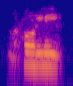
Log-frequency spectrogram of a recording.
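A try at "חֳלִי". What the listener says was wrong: It should not be holy, but it should be hurried O sound. Holy. is a guttural. The guttural is khet. Okay, so it should be holy.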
